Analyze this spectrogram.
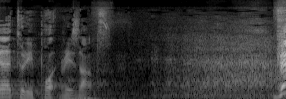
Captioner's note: laughter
